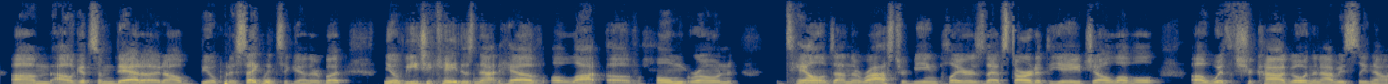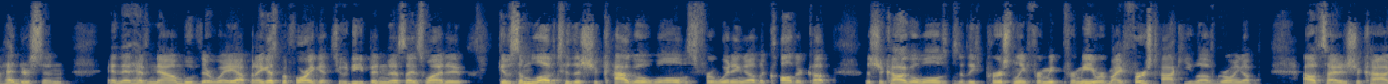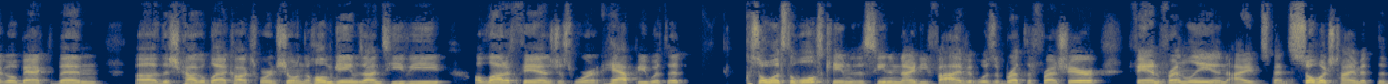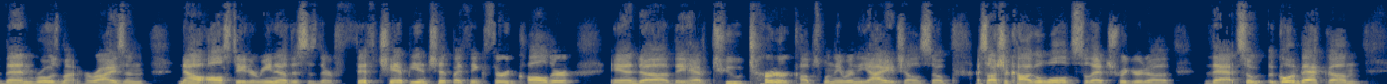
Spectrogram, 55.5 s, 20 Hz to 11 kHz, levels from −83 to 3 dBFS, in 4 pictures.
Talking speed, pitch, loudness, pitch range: 205 wpm, 105 Hz, -22 LUFS, 95-115 Hz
